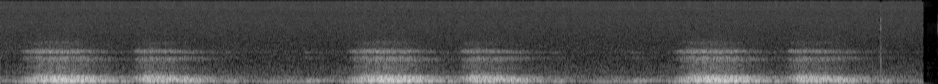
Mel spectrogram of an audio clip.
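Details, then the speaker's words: Normal breath sounds from a simulator through a stethoscope: soft, regular paired inhale-exhale cycles at about nine breaths a minute, in an adult chest auscultation lesson. "los ruidos normales se generan en las vías aéreas centrales o proximales y se transmiten filtrados hacia las zonas periféricas estos ruidos normales son ruido traqueal bronquial bronco vehicular y vehicular"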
